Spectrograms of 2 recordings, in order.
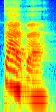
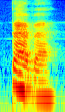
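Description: First: Teve with a short open first e and a long closed second é; open then long e. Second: Teve again with the same short open e and long é; open then long e. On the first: Teacher models Teve for Spanish-speaking students, open e then long é. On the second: Teacher repeats Teve for students, same open e and long é. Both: Shown as a demonstration. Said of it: "La primera sin, la segunda con".

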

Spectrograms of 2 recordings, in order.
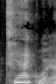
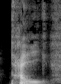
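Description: First: Tiagwe said as tee-AG-way, pitched up in disbelief; mocking mispronunciation. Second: Tague said as TAYG, low and settled; Irish pronunciation. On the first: Host mimicking people who mangle his surname, incredulous. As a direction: imitate the wrong Tiagwe, tee-AG-way, with mock incredulity. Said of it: "I would constantly get Paul Tiagwe". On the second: Shown as a demonstration. Host giving the Irish way to say his surname, matter-of-fact. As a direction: drop the voice and give Tague as one syllable, TAYG. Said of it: "pronounce it as Tague".

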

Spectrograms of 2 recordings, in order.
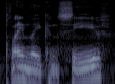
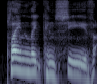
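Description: First: "plainly conceive" said slowly with weight on "plainly"; slow emphasis. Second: A sudden loud blurt of "Plainly conceive". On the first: Shown as a demonstration. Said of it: "the Freudian slip is". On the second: Retold or imitated. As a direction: let "Plainly" burst out loud and fast, as if by accident. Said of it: "He blurts out".

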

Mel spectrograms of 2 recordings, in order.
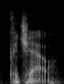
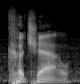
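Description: First: Muttered under breath. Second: Punchy catchphrase delivery; catchphrase call-out. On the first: Runner finishing his private start-line ritual, muttered. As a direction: tack it on quietly, just for yourself. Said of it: "mutter under my breath". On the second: Teammate answering the pre-race chant, punchy call-out. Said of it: "another person would say". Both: Retold or imitated.

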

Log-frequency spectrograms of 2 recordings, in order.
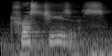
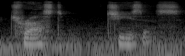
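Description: First: Said in the usual way. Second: Soft, breathy plea to trust; almost whispered appeal; quiet whispered plea; hushed urging. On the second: Real, not acted. Pastor urging softly.

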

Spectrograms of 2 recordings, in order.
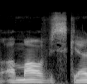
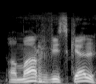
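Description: First: Put-on Arabic accent on a Latin name; arabic accent in french. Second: Put-on heavier, higher Arabic-flavoured accent; arabic accent in french. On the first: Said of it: "Je viens de faire un accent arabe sur une voix latine". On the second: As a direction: push the Arabic accent harder on the name. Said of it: "Ça, c'est plus russe".

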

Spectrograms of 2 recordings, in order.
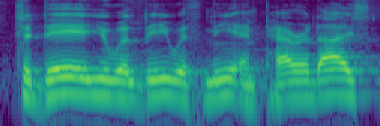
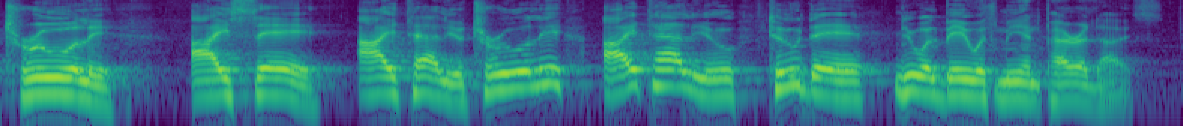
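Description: First: Said in the usual way. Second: "Truly" and "I tell you" hit louder and higher, building on the second "truly"; a ringing, insistent promise; emphatic assurance. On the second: Shown as a demonstration. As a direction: press each "truly" hard to make it certain. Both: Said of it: "the Lord makes it a very sure".

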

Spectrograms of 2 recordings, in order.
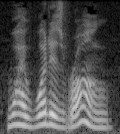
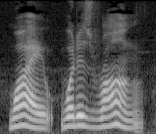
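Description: First: Drawn-out question with a big swoop late in it; more theatrical, swooping "Why, what is wrong?"; exclaimed concern. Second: Slow, drawn-out "Why, what is wrong?"; mildly exclaimed, lingering on each word; concerned cry. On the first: Reader tries another reading of Tabaret's question, exclaimed concern. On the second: Tabaret finds Ursula changed on returning, concerned cry. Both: A narrator's reading. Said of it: "cried Tabaret".

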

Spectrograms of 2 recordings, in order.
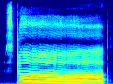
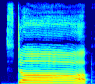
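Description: First: A long, moaning cry of stop; moaned. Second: A long, loud howl of stop. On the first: Sloth moans at Sasha to halt the bike, drawn out. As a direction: moan it out like a complaint. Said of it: "moaned Mister Sloth". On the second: Sloth howls at Sasha mid-race, long and loud. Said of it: "howled Mister Sloth". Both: Acted.

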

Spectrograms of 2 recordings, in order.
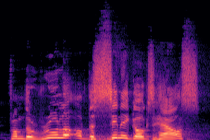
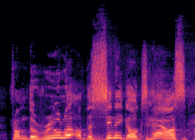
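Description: Both takes have the same delivery.

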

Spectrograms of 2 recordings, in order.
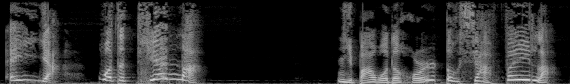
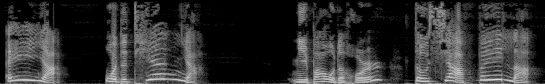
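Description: First: High, fast squeaky granny shriek; an old woman scared out of her wits; tiny old lady crying out in fright; frightened old granny. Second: High, fast squeaky granny shriek; the little old lady jumps with fright; tiny old lady crying out in fright; frightened old granny. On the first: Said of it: "喊了起来". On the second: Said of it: "她喊道". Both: Acted.

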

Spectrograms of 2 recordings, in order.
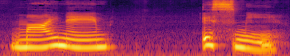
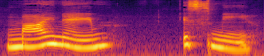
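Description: No difference in how they are said.

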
